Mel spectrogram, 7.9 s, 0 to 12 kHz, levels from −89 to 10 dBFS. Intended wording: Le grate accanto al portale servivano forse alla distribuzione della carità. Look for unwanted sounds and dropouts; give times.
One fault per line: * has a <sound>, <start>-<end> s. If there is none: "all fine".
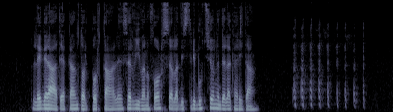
* has a laugh, 5.8-7.4 s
